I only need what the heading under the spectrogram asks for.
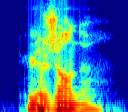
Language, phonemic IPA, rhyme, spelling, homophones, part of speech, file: French, /ʒɑ̃dʁ/, -ɑ̃dʁ, gendre, gendres, noun, Fr-gendre.ogg
- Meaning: son-in-law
